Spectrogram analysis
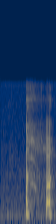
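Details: Baby or young child giving two short, soft cough bursts in quick succession.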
